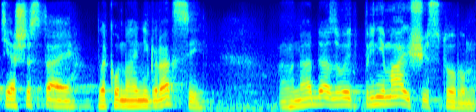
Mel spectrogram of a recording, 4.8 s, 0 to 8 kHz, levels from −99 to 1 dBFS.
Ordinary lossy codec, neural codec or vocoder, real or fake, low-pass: none; codec, 16 kHz, 1 kbps, X-Codec, HuBERT features, trained on balanced general audio; fake; none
